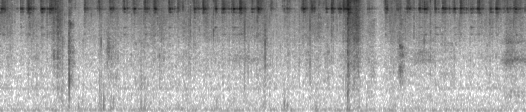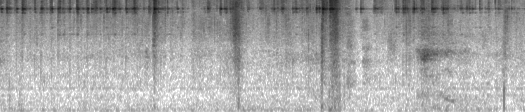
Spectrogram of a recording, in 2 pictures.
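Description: Cat panting in quick, shallow breaths, with a couple of brief high-pitched squeaks and a few sharp clicks.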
